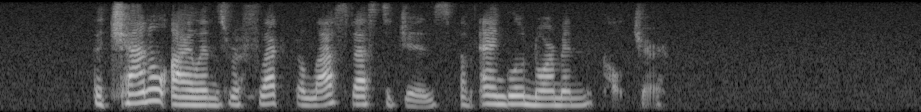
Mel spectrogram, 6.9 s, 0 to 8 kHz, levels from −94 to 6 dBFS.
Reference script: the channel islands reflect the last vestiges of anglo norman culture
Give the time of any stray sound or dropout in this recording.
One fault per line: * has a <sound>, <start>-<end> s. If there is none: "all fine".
all fine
